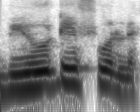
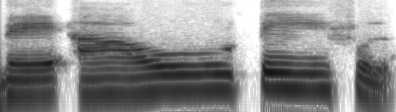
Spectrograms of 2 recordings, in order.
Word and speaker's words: beautiful: जसं ब्युटिफुल हा जर शब्द पाहिला तर BEAUTIFUL पण त्याचा उच्चार करताना आपण बेआउटिफुल असं नाही करत. ब्युटिफुल म्हणजे EAU ह्याचं कॉम्बिनेशन यू मध्ये झालं.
